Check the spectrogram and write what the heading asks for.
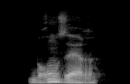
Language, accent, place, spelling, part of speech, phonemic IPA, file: French, France, Lyon, bronzeur, noun, /bʁɔ̃.zœʁ/, LL-Q150 (fra)-bronzeur.wav
- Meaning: 1. sunbather 2. bronzer (makeup)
